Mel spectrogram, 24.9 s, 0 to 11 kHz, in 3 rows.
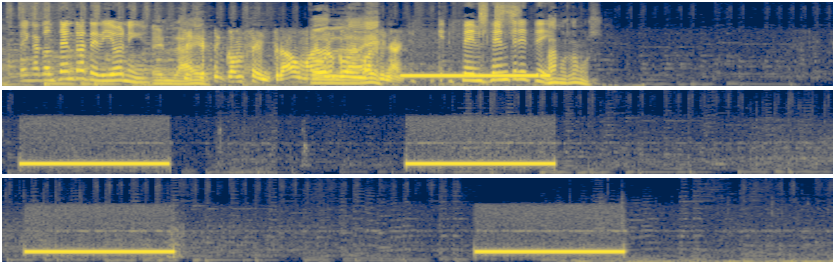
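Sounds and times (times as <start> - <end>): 
speech: 0.2 - 6.0
telephone ringback tone of unanswered call: 3.1 - 5.6, 8.5 - 10.0, 12.3 - 13.9, 16.8 - 18.4, 21.3 - 22.9.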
